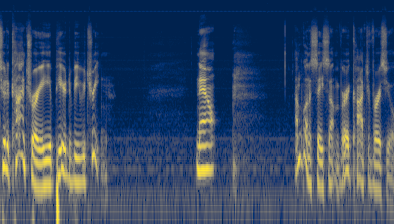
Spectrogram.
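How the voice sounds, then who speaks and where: A man speaks with an American accent at a medium pitch, with vocal fry. His delivery has very wide pitch swings and long, frequent pauses. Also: moderate pace. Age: 60s. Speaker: radio talk show host. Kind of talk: radio talk show monologue. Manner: halting, many repetitions and fillers.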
